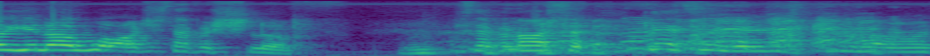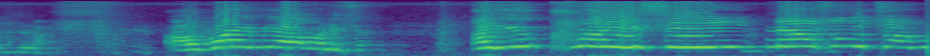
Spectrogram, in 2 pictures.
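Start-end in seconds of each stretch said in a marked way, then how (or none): 4.1-7.0 high, loud disbelief; are you crazy, loud and high; incredulous outburst. Acted. Mocking sleeping Jonah incredulously.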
